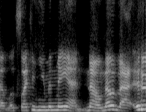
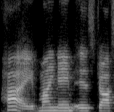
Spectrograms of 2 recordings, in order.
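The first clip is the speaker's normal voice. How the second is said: mock flat, robotic, monotone line reading; 3 semitones lower than usual. Complaining about a movie's actors, imitating their robotic line reading. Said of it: "like robotic".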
